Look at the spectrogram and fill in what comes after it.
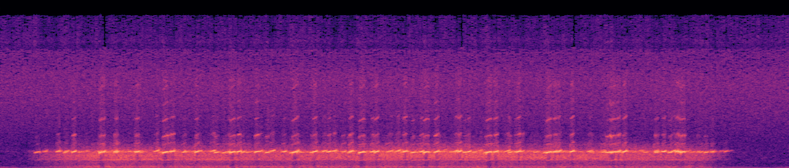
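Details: Illinois chorus frogs in Missouri, which breed in early spring in flooded fields and water-filled ditches, call in a chorus of high, shrill, rapidly repeated peeps.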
